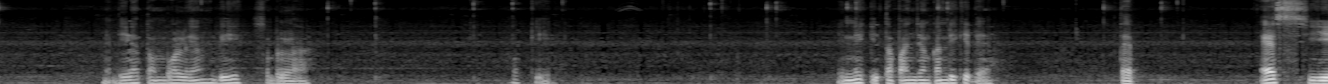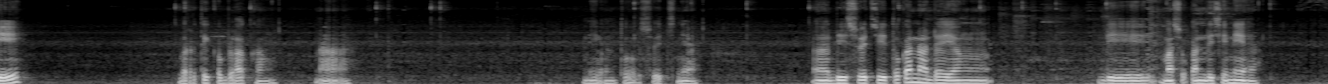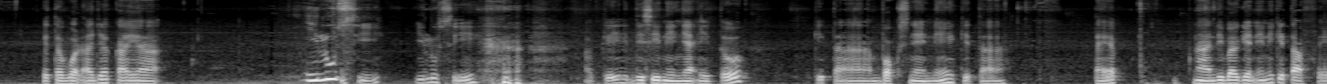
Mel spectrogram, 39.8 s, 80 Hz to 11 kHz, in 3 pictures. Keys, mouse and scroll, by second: 1.3 click, 5.1-8.5 middle drag, 9.8 click, 12.4-13.4 drag, 13.4-13.9 scroll up 2, 13.9 s, 17.1 click, 19.5-20.6 scroll down 3, 20.9-22.7 middle drag, 22.7 click, 24.4 click, 25.1-27.5 middle drag, 27.5-28.3 scroll up 4, 28.3-31.2 scroll down 1, 36.9 click, 37.6-38.0 scroll up 1, 38.0 click, 39.2 b.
